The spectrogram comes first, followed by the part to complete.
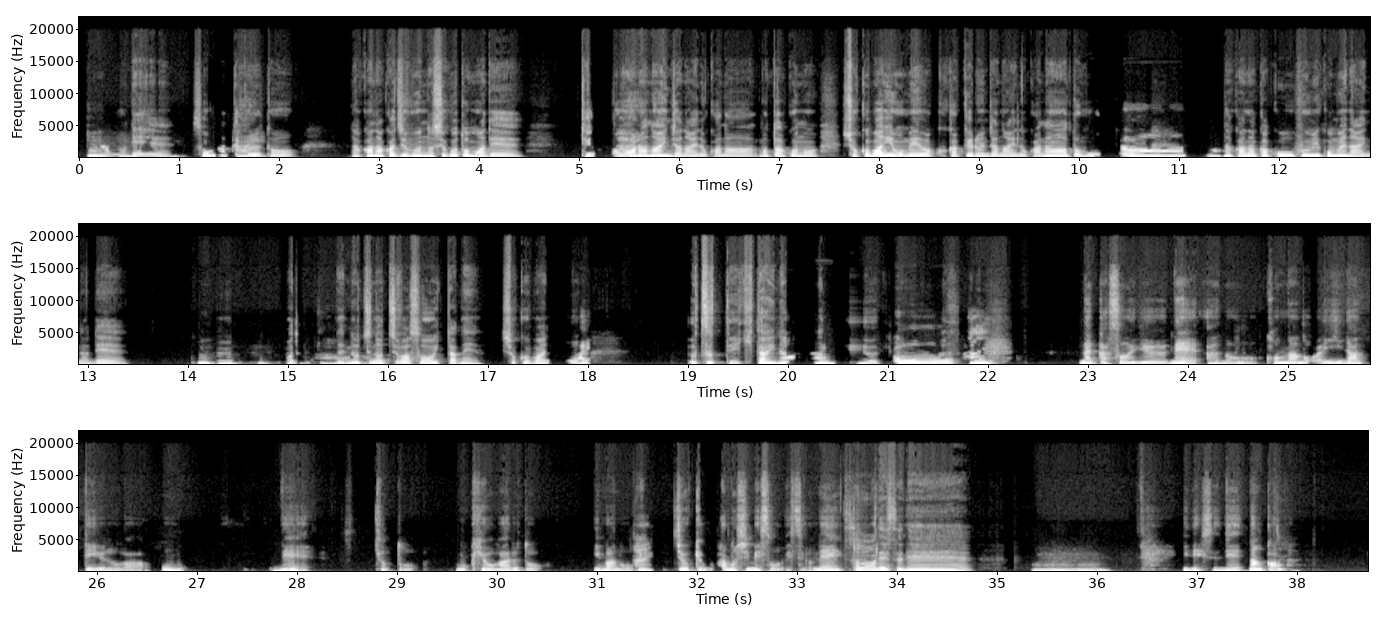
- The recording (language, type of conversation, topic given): Japanese, podcast, 仕事を選ぶとき、給料とやりがいのどちらを重視しますか、それは今と将来で変わりますか？
- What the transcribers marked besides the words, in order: distorted speech; other background noise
